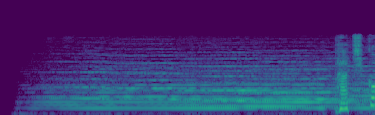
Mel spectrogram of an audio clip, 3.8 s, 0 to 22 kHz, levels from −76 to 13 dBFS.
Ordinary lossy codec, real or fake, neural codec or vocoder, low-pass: none; real; none; 7.2 kHz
